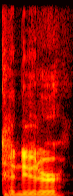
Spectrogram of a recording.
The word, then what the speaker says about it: Knuter: led by Keith knuter yes that's how you pronounce his name canooter all right for you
